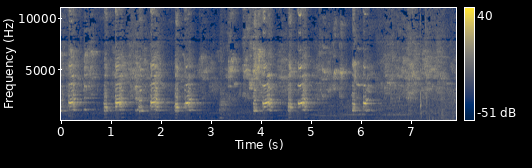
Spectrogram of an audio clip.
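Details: A breeding pair of helmeted guineafowl gives harsh, grating squawks in short bursts, roughly one every second or so, with a few fainter chattering notes between.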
